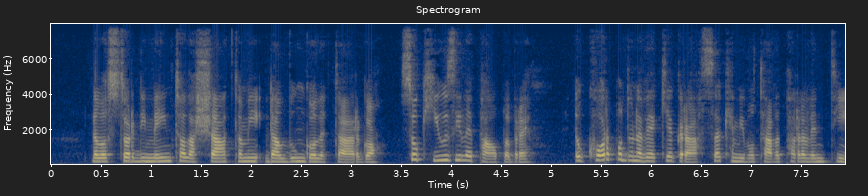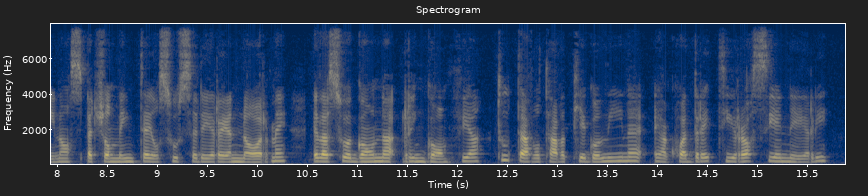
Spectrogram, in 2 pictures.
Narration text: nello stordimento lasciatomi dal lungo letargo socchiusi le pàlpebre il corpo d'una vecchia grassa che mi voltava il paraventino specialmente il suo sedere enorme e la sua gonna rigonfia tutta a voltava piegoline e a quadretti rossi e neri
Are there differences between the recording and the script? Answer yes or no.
no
